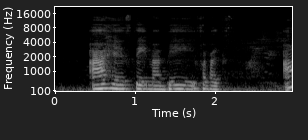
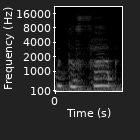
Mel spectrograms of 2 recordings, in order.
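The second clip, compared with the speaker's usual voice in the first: confused, high and soft; dazed on the ground, high confused squeak; high bewildered what the fuck; 10 semitones higher, 8 dB quieter, slower than usual. Retold or imitated. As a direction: squeak it out in disbelief. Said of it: "I'm like".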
